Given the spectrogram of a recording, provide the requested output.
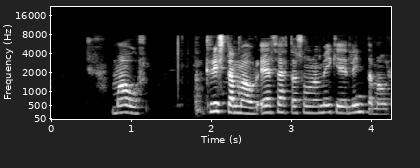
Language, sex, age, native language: Icelandic, male, 12, Icelandic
